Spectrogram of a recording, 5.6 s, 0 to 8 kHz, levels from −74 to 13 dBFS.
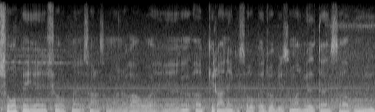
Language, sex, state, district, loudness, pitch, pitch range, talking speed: Hindi, male, Punjab, Fazilka, -15 LUFS, 100 Hz, 100-105 Hz, 225 wpm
